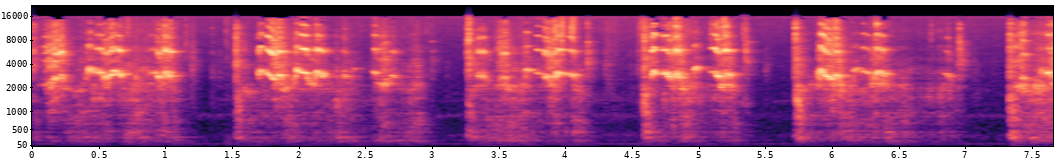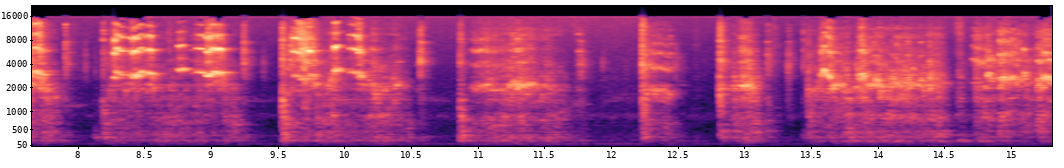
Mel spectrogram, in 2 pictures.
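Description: A rubber hand roller pressed back and forth over a freshly laid vinyl decal on a pinball cabinet panel, about a dozen strokes of roughly a second each, with short high squeaks on each pass as the decal is bedded down.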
